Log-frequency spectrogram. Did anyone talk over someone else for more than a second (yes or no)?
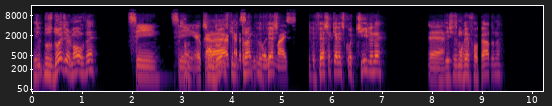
yes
